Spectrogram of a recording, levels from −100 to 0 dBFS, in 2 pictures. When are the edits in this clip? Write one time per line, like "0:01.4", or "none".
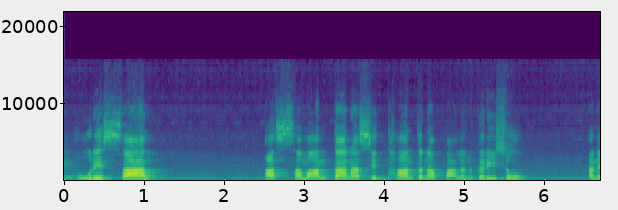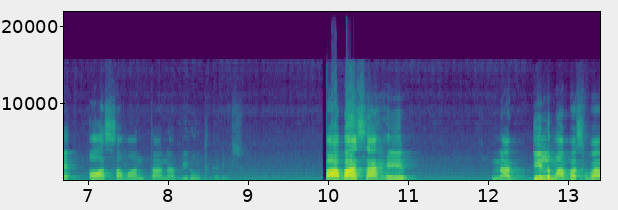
0:10.0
